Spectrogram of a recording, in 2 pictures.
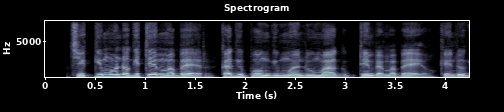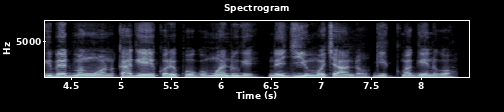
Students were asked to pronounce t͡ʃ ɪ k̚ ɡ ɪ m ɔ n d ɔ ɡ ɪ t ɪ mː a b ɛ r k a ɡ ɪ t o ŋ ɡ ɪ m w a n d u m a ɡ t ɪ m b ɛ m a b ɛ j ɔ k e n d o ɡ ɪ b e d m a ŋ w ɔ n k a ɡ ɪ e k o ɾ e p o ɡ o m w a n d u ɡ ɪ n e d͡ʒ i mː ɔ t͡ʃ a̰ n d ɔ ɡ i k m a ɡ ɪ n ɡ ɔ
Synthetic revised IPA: t͡ʃ ɪ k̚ ɡ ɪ m ɔ n d ɔ ɡ ɪ t ɪ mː a b ɛ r k a ɡ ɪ p o ŋ ɡ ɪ m w a n d u m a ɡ t ɪ m b ɛ m a b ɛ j ɔ k e n d o ɡ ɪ b e d m a ŋ w ɔ n k a ɡ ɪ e k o ɾ e p o ɡ o m w a n d u ɡ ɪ n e d͡ʒ i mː ɔ t͡ʃ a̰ n d ɔ ɡ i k m a ɡ ɪ n ɡ ɔ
